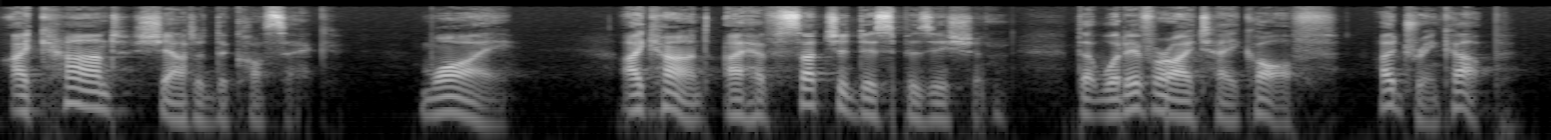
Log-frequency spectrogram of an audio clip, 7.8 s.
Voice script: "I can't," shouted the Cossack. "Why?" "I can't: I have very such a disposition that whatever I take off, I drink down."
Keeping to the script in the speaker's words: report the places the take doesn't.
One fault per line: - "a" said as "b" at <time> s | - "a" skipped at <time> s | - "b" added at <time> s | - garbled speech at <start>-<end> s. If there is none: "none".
- "very" skipped at 3.9 s
- "down" said as "up" at 7.3 s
